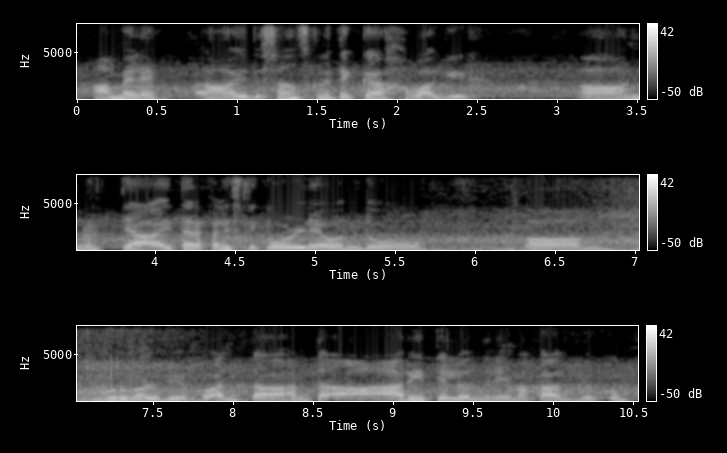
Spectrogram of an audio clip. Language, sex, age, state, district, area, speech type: Kannada, female, 30-45, Karnataka, Udupi, rural, spontaneous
